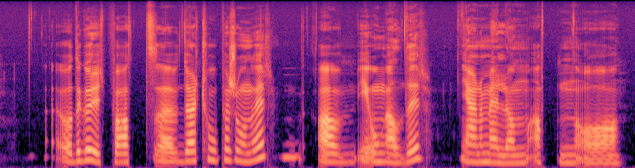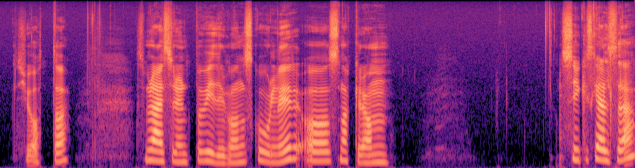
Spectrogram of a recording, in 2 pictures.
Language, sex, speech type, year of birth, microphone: Norwegian, female, spontaneous, 1986, Sennheiser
